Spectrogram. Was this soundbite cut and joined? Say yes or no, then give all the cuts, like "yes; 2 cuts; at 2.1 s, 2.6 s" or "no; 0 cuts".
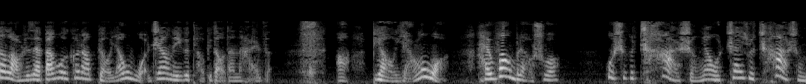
yes; 1 cut; at 3.3 s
